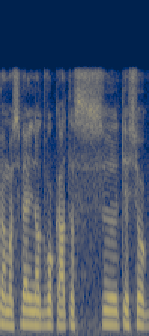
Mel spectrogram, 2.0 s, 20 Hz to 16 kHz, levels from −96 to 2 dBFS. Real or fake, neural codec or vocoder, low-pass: real; none; 7.2 kHz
